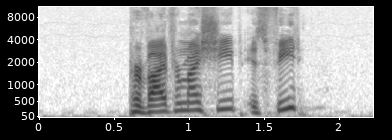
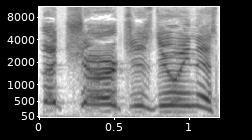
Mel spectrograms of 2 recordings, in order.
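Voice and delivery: mock finger-wagging preacher, pitched much higher; judgy preacher; 10 semitones higher than usual. Shown as a demonstration. Pastor mocking a judgy preacher, high scolding tone. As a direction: sneer it like a browbeater on a soapbox. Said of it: "I'm not gonna be like".

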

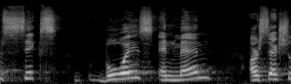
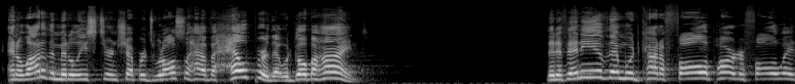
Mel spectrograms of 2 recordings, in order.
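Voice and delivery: preaching at full force; 4 semitones higher, 7 dB louder than usual. Real, not acted.

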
